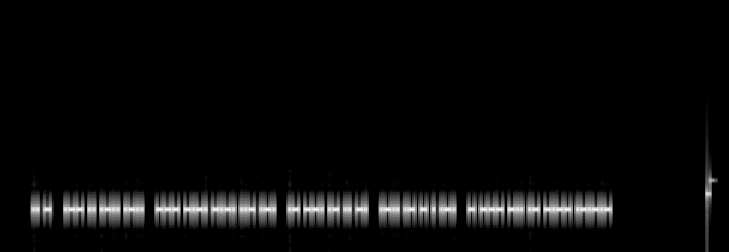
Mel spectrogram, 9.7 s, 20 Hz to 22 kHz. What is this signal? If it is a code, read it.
Morse code, heard as a keyed tone, about 41 wpm, 700 Hz. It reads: IT WILL OCCUR AGAIN LATER TODAY.
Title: Sentences from Top 1000 Words - Review Part 6 - 45wpm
